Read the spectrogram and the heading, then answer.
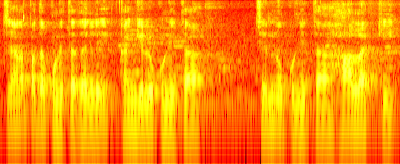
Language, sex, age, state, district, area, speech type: Kannada, male, 45-60, Karnataka, Udupi, rural, spontaneous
